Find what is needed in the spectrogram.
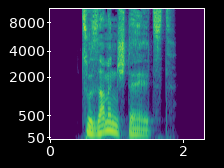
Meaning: second-person singular dependent present of zusammenstellen
- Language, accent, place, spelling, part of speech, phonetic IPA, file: German, Germany, Berlin, zusammenstellst, verb, [t͡suˈzamənˌʃtɛlst], De-zusammenstellst.ogg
